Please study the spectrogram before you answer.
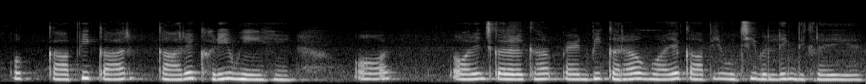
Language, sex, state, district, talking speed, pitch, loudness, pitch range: Hindi, female, Bihar, Darbhanga, 145 wpm, 245 Hz, -15 LUFS, 230-260 Hz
